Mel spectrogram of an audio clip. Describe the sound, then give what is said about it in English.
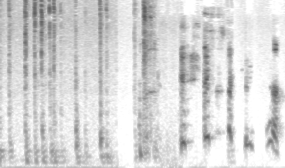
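A rapid, emphatic burst of keyboard typing clatters for about a second, followed by a short pause and a string of brief, clipped tonal sounds and taps. “I like how you did the dramatic keyboard there, by the way.”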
